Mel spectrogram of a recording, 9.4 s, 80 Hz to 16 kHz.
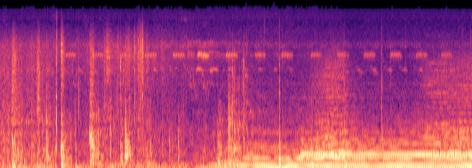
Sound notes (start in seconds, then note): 2.8 crickets chirping; 5.9 low foreboding music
